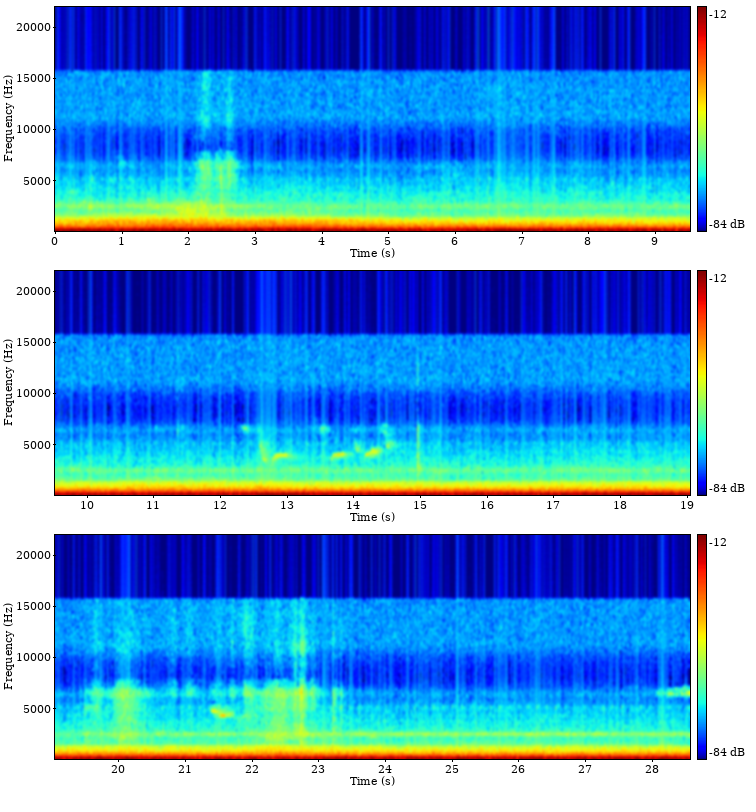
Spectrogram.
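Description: Steady low drone of a car idling at a standstill, heard from inside the cabin, with a few faint high chirps partway through.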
